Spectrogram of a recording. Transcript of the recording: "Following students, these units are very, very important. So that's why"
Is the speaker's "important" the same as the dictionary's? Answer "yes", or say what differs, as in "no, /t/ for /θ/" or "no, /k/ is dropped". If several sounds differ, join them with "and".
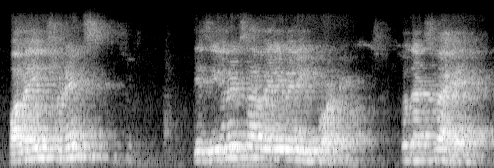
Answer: yes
